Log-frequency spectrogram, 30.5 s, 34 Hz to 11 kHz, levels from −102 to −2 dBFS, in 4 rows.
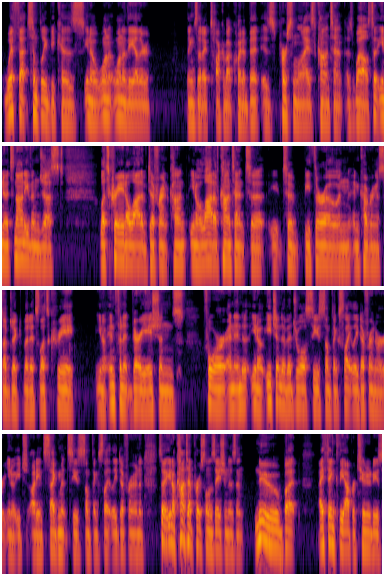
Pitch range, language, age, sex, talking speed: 90-100 Hz, English, 30-49, male, 185 wpm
